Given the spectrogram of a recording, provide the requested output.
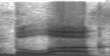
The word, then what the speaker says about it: Bullock: Even though betting the Knicks tonight, you would have walked away with something because Reggie Bullock fucked us and then unfucked us.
